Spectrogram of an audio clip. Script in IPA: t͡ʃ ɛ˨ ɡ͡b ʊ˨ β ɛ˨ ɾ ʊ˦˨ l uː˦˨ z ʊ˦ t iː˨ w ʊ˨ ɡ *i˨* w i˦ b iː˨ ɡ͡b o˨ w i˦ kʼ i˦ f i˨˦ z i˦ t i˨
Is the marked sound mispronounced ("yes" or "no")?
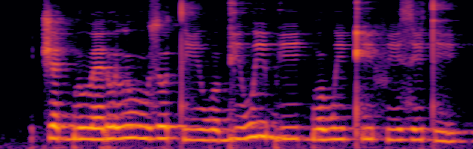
no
